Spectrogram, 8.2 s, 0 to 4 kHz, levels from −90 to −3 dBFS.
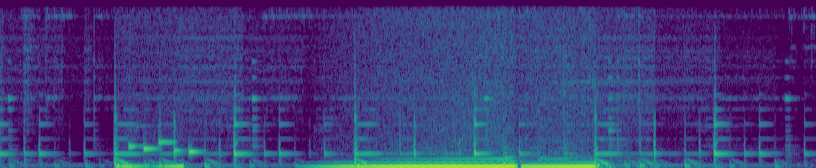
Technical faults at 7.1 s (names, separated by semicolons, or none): none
